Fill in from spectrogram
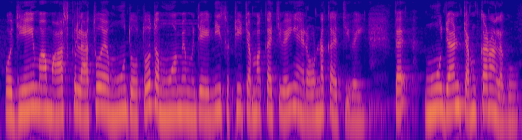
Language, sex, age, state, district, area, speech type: Sindhi, female, 60+, Maharashtra, Thane, urban, spontaneous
